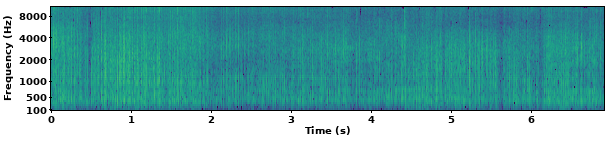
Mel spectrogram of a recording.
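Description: Both hands rapidly scratch a beige short-pile floor carpet with their fingertips and nails. A dense, continuous scratchy crackle with a mid-range body rolls on steadily with only small dips in level.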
